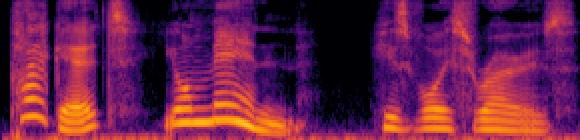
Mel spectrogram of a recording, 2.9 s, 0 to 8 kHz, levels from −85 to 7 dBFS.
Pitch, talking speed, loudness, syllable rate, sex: 205 Hz, 105 wpm, -17 LUFS, 3.3 syllables/s, female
